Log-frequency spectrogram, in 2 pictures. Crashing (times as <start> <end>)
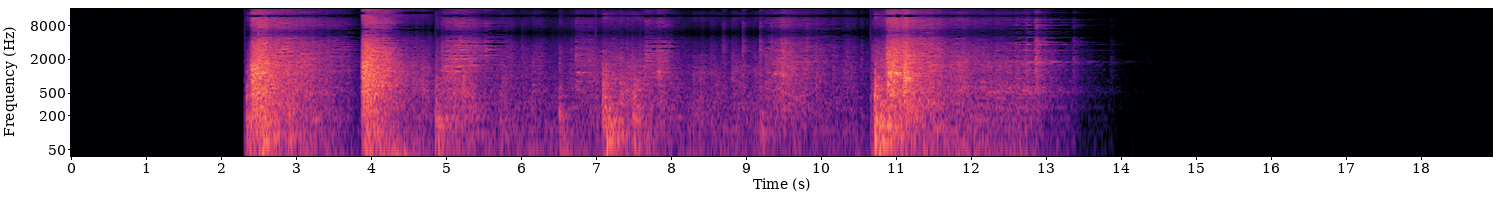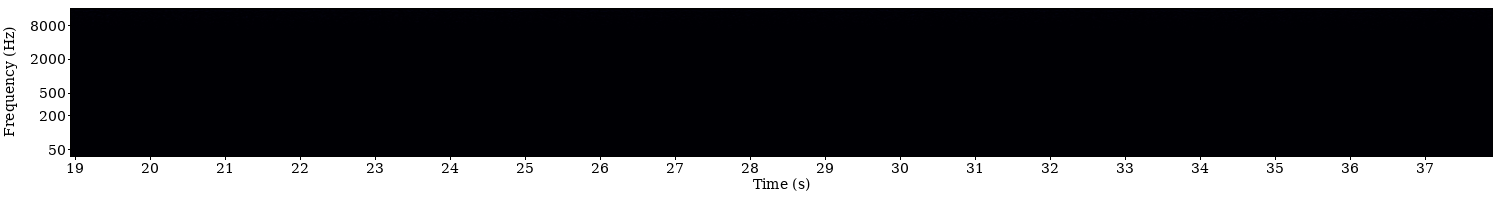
2.4 13.6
